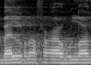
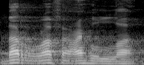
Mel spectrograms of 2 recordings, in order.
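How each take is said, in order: First: The l is pronounced clearly before the r. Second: The l merges into a doubled r. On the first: The speaker calls it wrong. "എന്ന് പറയരുത് കേട്ടോ, തെറ്റാണ്" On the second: The speaker calls it right. "പിന്നെ എങ്ങനെ പറയുക?"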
